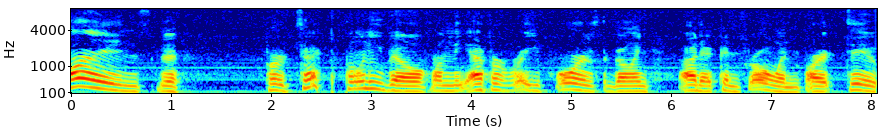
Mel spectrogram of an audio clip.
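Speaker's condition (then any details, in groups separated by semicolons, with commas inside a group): Cerebral palsy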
